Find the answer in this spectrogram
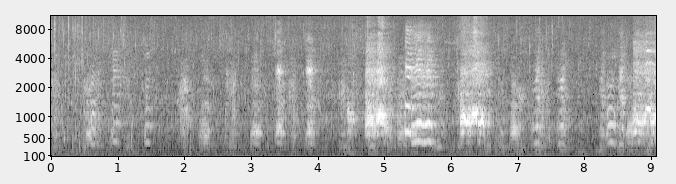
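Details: A flock of flamingos in Wales, at Llanelli Wetland Centre in August 2021, keeps up steady nasal honking, with a few louder, drawn-out calls standing out above the group.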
